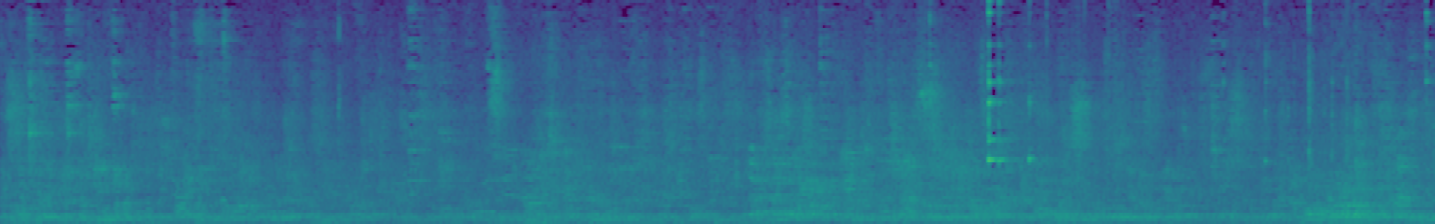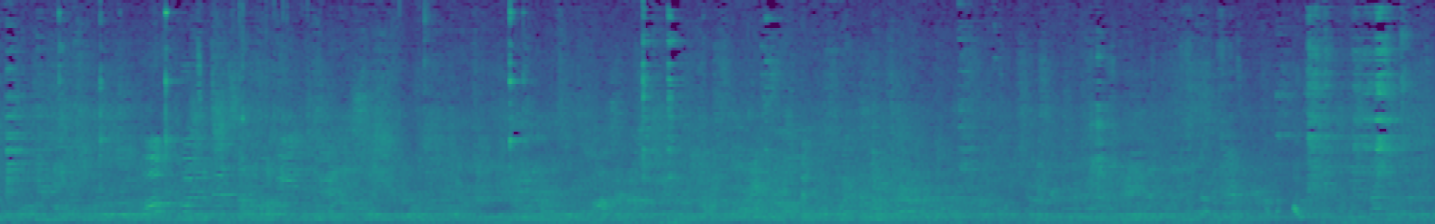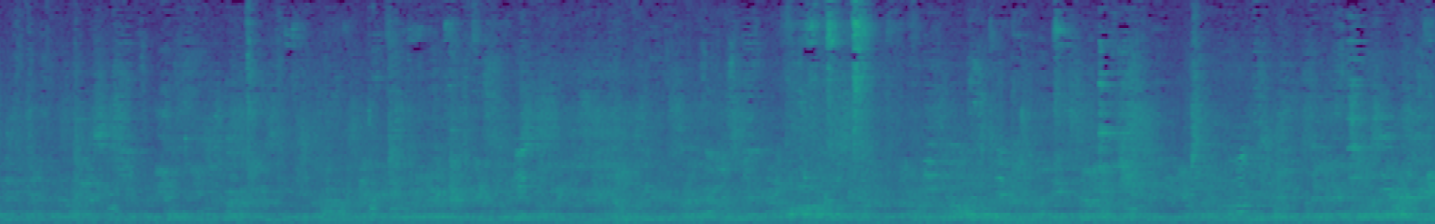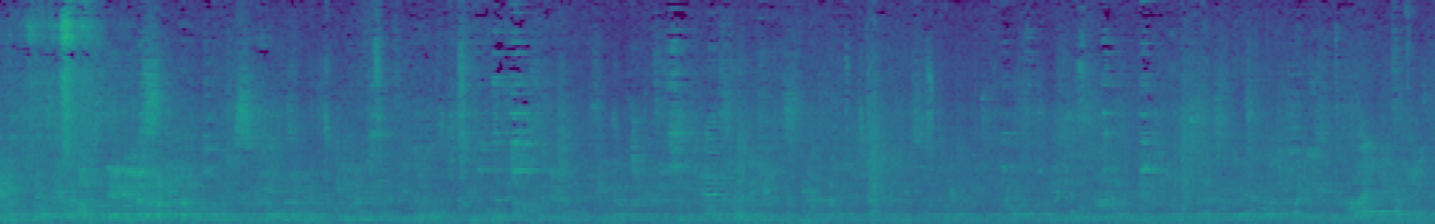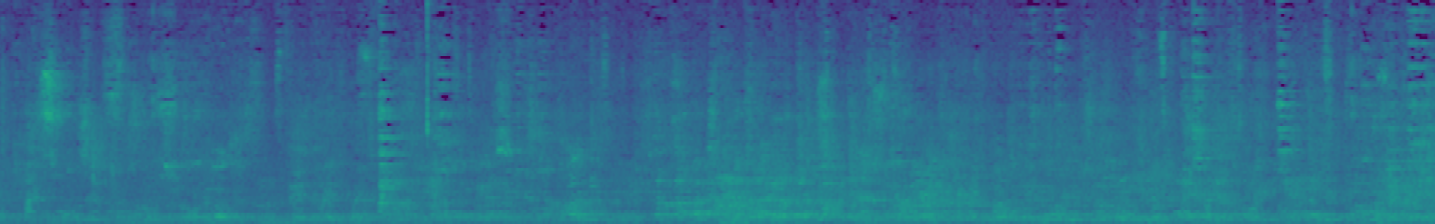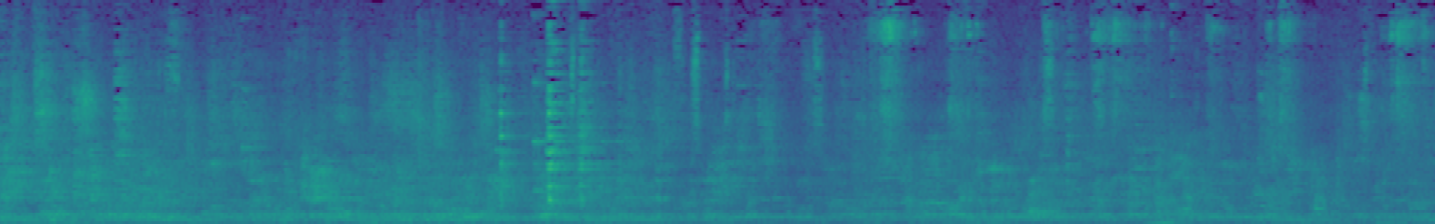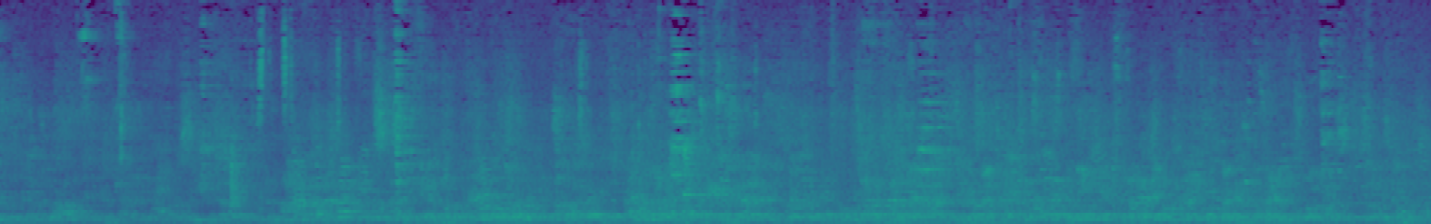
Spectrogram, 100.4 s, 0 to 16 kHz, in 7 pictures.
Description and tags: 140812 Vienna CafeZentral R
4ch surround recording of the interior of the Café Zentral in Vienna/Austria. It is breakfast time, and visitors of all nations are seated in this famous establishment for coffee, pastry etc, talking and clattering loudly, filling the warm and rich acoustic space with life.
Recording conducted with a Zoom H2.
These are the REAR channels, mics set to 120° dispersion.
ambience, Austria, busy, caf, cafe, city, clatter, crowd, eating, field-recording, food, hall, interior, people, restaurant, surround, talking, urban, Vienna, Wien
